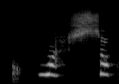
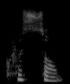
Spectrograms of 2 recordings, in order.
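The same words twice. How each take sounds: First: CROISSANT squealed extremely high and loud; silly croissant. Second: Said in the usual way. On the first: Shown as a demonstration. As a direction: blow it up into a silly French shriek of "Croissant". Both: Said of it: "the silly way of just saying".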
